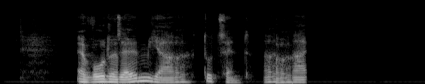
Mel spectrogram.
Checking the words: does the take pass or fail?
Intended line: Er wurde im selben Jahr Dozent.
fail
